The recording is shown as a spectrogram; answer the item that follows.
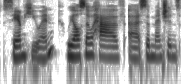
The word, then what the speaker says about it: Samhain: So that is pronounced Samhain.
